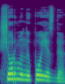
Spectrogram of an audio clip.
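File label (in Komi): сёрмыны поездӧ, Komi, female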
